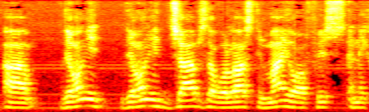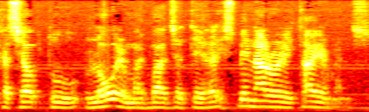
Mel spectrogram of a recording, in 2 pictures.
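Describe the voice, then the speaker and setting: Speaking with a Greek accent, a man uses a fairly high pitch and fairly even intonation at a moderate pace with hardly any pauses. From Greece. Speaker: county treasurer and political candidate; candidate. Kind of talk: radio interview. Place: studio.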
